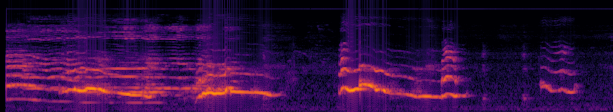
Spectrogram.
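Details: Cavalier King Charles Spaniel and Papillon mix dog in its first attempt at howling: long wavering tonal howls sliding downward, a break, then shorter rising-falling yowls and a brief final whine.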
